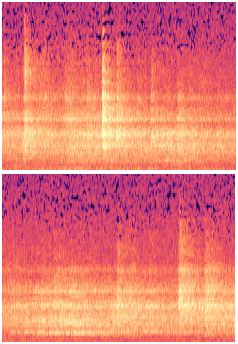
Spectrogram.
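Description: Hockey sticks and a puck clack sharply on the ice.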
